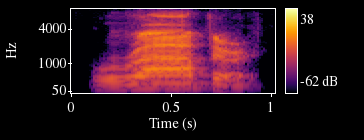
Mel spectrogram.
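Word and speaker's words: wrapper: que dice rapper cierto la W no la pronunciamos este de acá rapper y vamos a ver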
